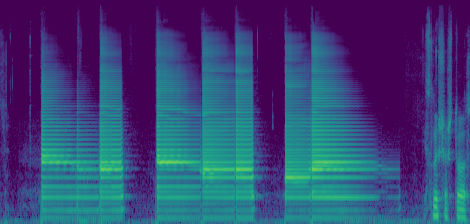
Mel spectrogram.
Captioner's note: plays more tones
